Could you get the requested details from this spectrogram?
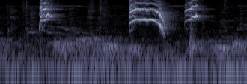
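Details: Young black-naped oriole, kept as a lure bird, giving three harsh rasping nasal calls, the middle one longest and arching downward, separated by short pauses, with faint low background noise.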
